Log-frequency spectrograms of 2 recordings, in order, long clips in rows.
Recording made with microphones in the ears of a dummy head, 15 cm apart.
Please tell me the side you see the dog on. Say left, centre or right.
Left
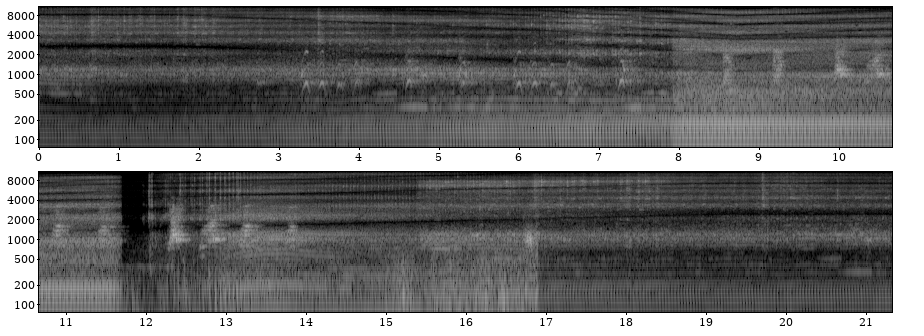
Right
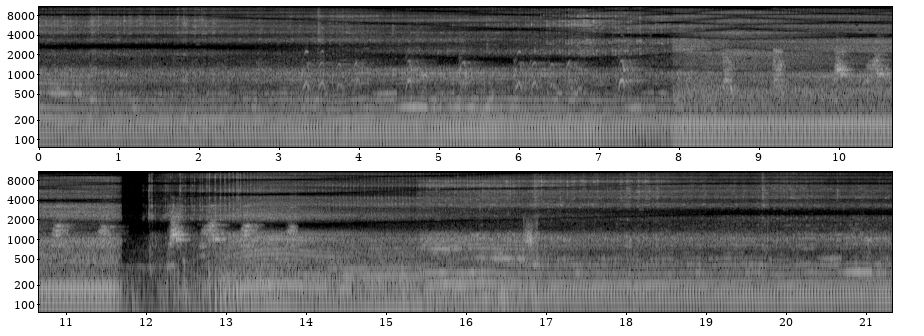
right.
